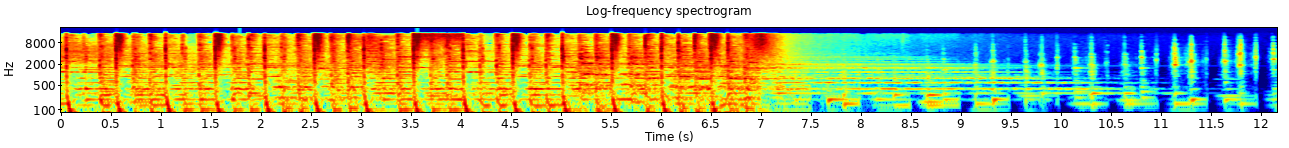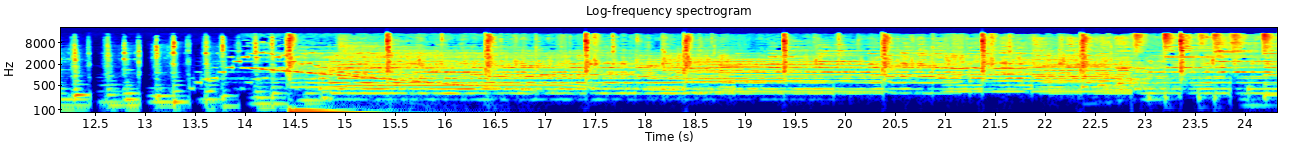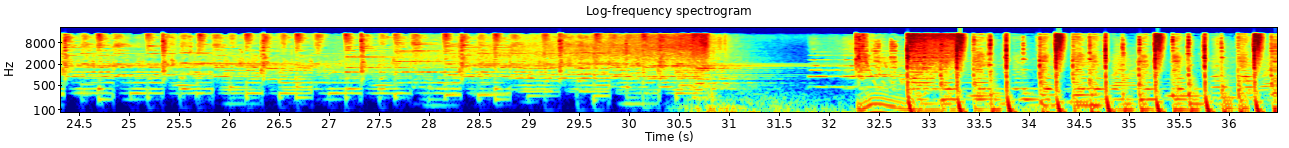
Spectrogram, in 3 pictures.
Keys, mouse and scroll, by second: 0.5 space, 1.5 space, 1.6 click, 2.1 space, 2.5 click, 3.2-6.4 drag, 6.4 alt+scroll down 1, 7.5 space, 7.6-15.6 drag, 15.6-16.1 alt+scroll down 1, 16.5 alt+scroll up 1, 19.1-19.6 alt+scroll down 1, 25.2 click, 27.8 ctrl+s, 29.9 click, 35.5 click, 35.5 click.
